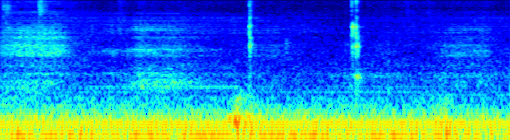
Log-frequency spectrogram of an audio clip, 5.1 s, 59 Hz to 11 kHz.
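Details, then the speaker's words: 2016 Kia Sorento with recurring P0014: removed oil control solenoid bench-tested at about 2 amps, crisp clicks over a low hum as the plunger moves; solenoid actuates normally, to be cleaned, replacement possible. "so almost two amps so it's about 2 amps I feel the plunger moving and everything like that"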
